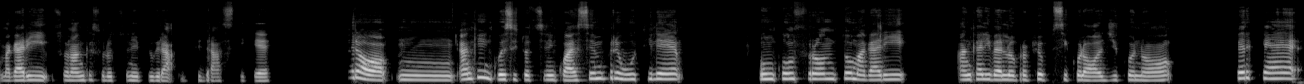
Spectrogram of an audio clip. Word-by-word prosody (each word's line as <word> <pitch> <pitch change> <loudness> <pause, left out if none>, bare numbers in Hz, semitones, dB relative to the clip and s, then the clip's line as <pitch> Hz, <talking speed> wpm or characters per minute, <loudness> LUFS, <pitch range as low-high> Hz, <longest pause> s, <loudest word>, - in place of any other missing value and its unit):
magari 190 +1 +1
sono 190 -1 -4
anche 195 +2 -1
soluzioni 185 -1 -6
più 185 - -9
gra 175 -2 -3 0.2
più 185 - -16
drastiche, 175 0 -7 0.7
però, 245 -10 +5
mhmm, 205 -2 0
anche 255 +7 +2
in 295 -4 +3
quei 230 -2 +5
situazioni 215 -1 -3
qua 195 -3 +3
è - - +2
sempre 270 +7 0
utile 245 0 +1 0.7
un 245 +1 +3
confronto, 255 +1 +1
magari, 225 0 0 0.5
anche 220 +2 +1
a - - +5
livello 215 -2 +3
proprio 215 +2 -1
psicologico, 200 -2 -2
no? 195 0 -1 0.6
Perché, 280 -2 0
215 Hz, 130 wpm, -20 LUFS, 195-250 Hz, 0.7 s, però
